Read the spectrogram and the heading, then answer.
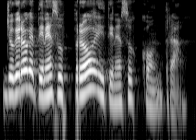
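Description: A woman's voice: mid-range voice, big pitch swings, unhurried. A woman in her forties with a Puerto Rican accent, chatting candidly as an interview guest, talking with her hands and slipping into English phrases. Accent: Puerto Rican Spanish. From Puerto Rico. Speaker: guest, presenter and actress. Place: small studio with a table. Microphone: table mic on a stand.

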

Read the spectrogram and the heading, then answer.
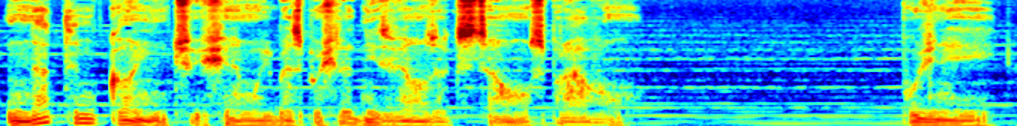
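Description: An actor playing an inquisitive, courteous gentleman who recounts a strange case in a radio drama, with formal, polite speech. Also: extremely low pitch, creaky, heavily acted. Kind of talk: Polish radio drama acting and narration.

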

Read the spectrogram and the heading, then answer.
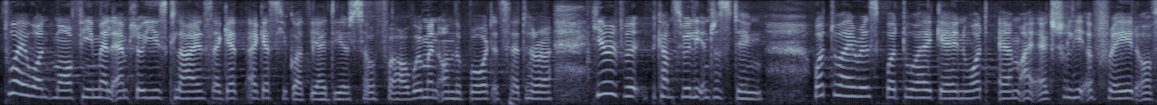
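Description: A woman's voice: mid-range voice, a little fast, few pauses, a bit bright. German lady giving a talk on stage, headset mic, lots of ums and restarts. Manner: hesitant, many fillers and restarts. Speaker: conference speaker. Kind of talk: conference talk with Q&A. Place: large indoor stage.

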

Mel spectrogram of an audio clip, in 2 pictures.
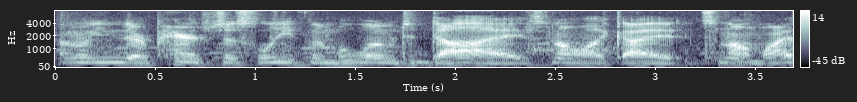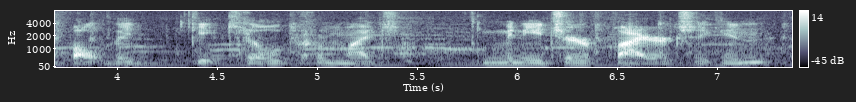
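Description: A man's voice: mid-range voice, little pitch movement, normal speed. American man, let's play commentary, joking and rambling, faint game music behind. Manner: joking, rambling, sarcastic asides.

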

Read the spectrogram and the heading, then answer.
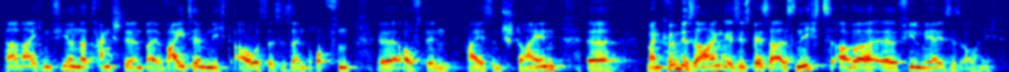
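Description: A man's voice: medium pitch, moderate pace, hardly any pauses, a little mellow. A man in his forties with a German accent gives interview commentary in hesitant phrases. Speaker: automotive expert. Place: small office indoors.

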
